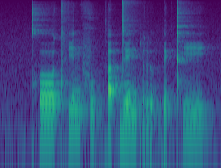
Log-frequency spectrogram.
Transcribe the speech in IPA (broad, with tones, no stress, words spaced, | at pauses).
kʰoː˧ tʰi˧nfu˨˩k̚ ʔa˦˥t̚deː˦˥ŋpru˨˩k̚we˨˩k̚ tʰiː˥˩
